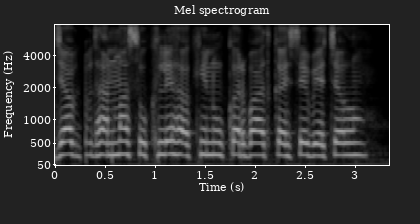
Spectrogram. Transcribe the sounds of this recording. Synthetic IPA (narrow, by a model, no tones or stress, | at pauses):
d͡ʒəb̚d̪bd̪ʱənmasukʰleɦəkʰinukəɾbad̪kəɦsebet͡ʃəɦ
